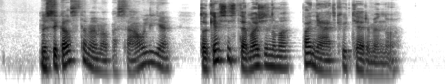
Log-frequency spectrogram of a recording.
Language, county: Lithuanian, Vilnius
